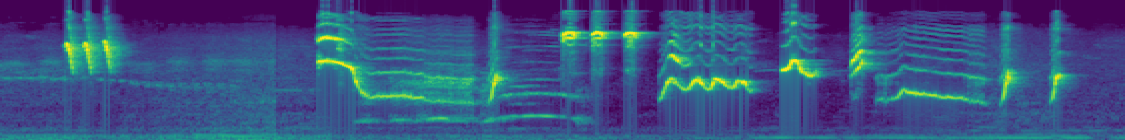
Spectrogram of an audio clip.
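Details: Orange-headed thrush kept caged at home in North Bali, Indonesia, giving a rich varied song: a short high trill, long falling whistles, wavering warbled notes and sliding slurred phrases, loud over a low steady hum.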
